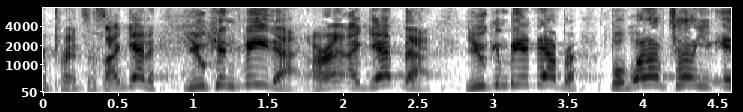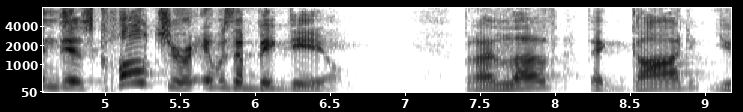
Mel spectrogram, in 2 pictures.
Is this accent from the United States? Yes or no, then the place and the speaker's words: no; Bahamas; moved away; I'm from the Bahamas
